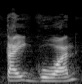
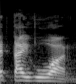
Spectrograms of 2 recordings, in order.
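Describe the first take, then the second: First: ताइवान slowly as "tai-gwaan". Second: ताइवान slowly as "tai-oo-aan". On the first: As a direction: sound a clear G in ताइवान. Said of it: "इसका sound क्या हो जाता है". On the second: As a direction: open ताइवान's W into an OO. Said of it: "वह तो बोल ही नहीं रहा मैं". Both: Shown as a demonstration.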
